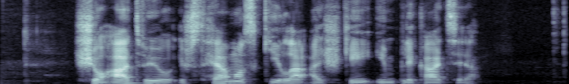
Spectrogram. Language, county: Lithuanian, Vilnius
